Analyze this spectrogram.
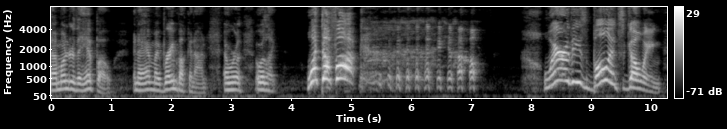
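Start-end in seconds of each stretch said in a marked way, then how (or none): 4.2-5.2 high, full-volume startled yell; alarmed shout. Retold or imitated. Soldiers under the hippo as rounds come in, shouting. Acting out reaction under incoming fire. 5.2-6.6 high, quieter laugh after a shout. Real, not acted. Veteran telling of being under fire, laughing. 8.2-10.2 high, loud, slow-stretched yell; alarmed shout. Retold or imitated. Soldier under the hippo during incoming fire, shouting.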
